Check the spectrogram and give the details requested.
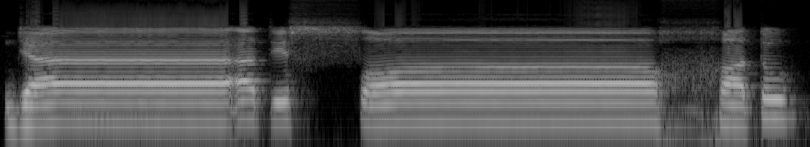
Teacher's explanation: یہ صاد اور خا کو ہلکی سی آواز ہم نے روکی اور سخت کر کے پڑھا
